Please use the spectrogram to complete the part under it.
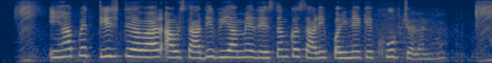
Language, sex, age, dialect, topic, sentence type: Bhojpuri, female, 18-24, Western, agriculture, statement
